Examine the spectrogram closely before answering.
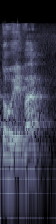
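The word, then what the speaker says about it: תועבה: utiliza para abominación es la palabra toebab todo va H intercalada la primera sílaba to y Eva con h al final también se consigna esta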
